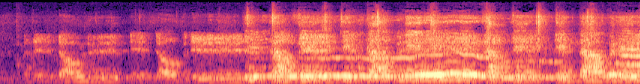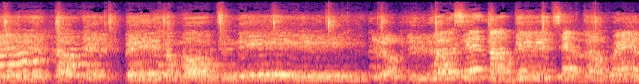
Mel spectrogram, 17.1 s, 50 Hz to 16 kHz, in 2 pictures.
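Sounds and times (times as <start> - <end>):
men singing in close harmony: 0.4 - 17.0
percussive clicks: 12.1 - 16.6.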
